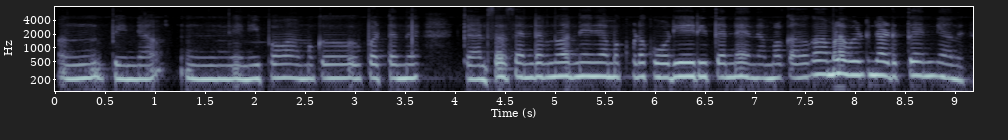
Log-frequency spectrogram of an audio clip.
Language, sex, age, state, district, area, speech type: Malayalam, female, 30-45, Kerala, Kannur, rural, spontaneous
